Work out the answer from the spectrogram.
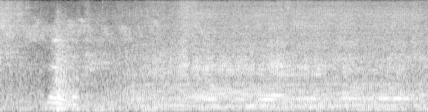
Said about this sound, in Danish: Og jeg synes, det ser ud til, at vi skal afsted på hans ikke så store scooter.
